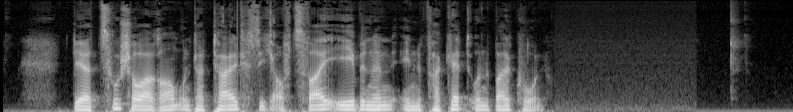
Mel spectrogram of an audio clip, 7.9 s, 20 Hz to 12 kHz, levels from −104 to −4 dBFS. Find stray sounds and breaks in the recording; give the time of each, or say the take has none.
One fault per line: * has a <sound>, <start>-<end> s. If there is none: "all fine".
all fine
